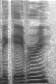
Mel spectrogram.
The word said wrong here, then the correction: McAvoy: He makes reference to Xavier, and he's like, so wait, McAvoy or Stewart? – Yeah, there you go.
